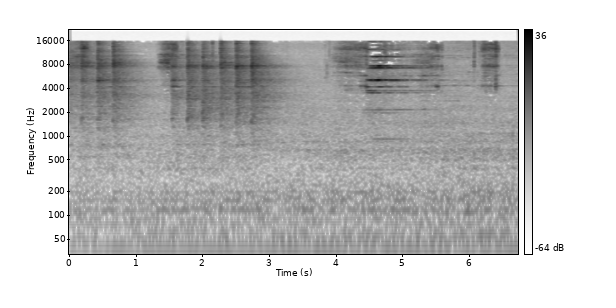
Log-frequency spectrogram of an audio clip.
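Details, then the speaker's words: Chevrolet S10 front wheel hub turned by hand: steady rough grinding rumble with a rhythmic rasp; front hub bearing worn out and nearly seizing, with one side even locked. "se com a minha mão tá fazendo esse barulhão imagina com o peso do carro e mais a velocidade ele de 100 por hora"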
